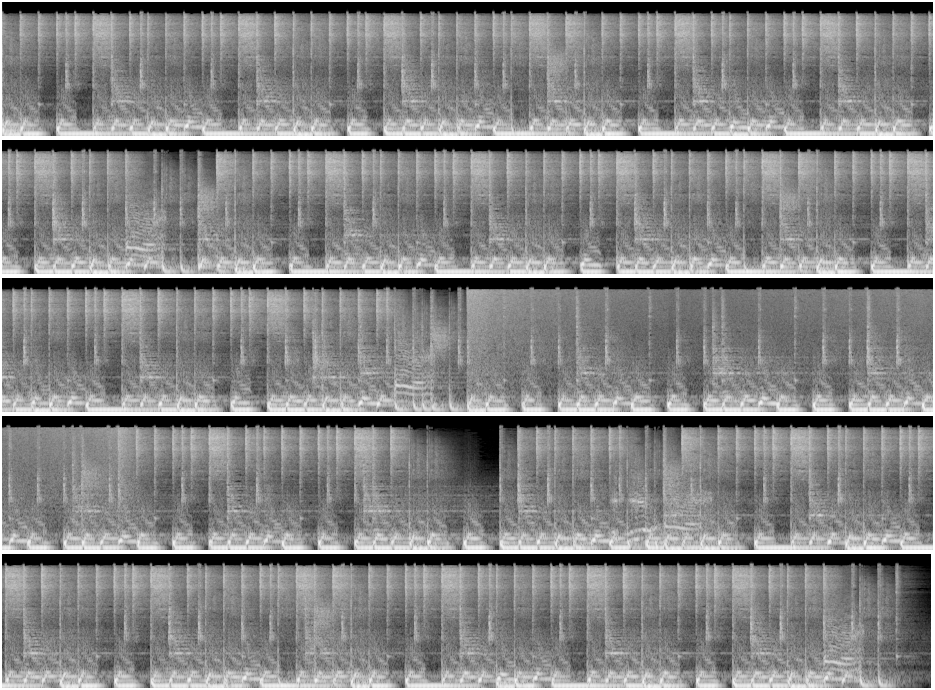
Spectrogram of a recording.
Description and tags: Club Handover
The handover happens in an old warehouse in Vienna.
Operation "Pod zemí" was a success;
none of the partygoers saw the package.
This track uses the following vocal samples:
Although, I'm always interested in hearing new projects using this sample!
bass, beat, club, dance, drum, drum-n-bass, electro, fragment, handover, heavy, industrial, loop, music, techno, underground, warehouse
